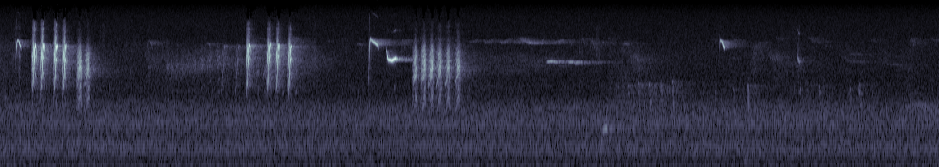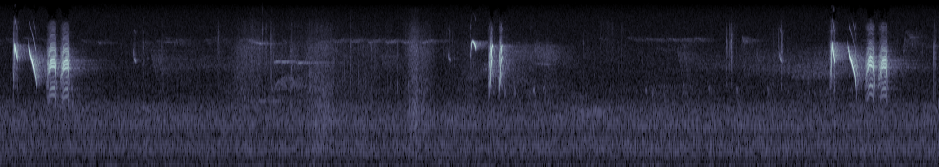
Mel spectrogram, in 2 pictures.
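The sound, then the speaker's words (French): Great tit contact calls: short, high bursts of chirps repeated in clusters every few seconds, varying in pattern, over a steady low background hiss with no talking. “Différents cris de contact d'une maison charbonnière.”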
